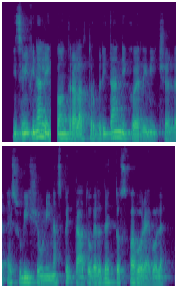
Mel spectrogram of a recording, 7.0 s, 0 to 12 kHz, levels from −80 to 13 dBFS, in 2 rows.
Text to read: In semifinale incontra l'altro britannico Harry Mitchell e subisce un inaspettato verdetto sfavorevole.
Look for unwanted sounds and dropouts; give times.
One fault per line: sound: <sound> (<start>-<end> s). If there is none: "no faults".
sound: dropout (1.0-1.1 s)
